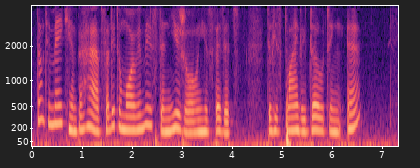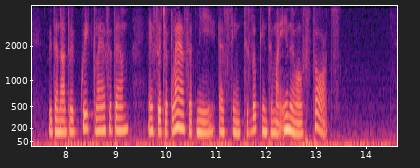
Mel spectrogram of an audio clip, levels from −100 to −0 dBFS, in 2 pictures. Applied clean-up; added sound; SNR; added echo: none; none; none; none.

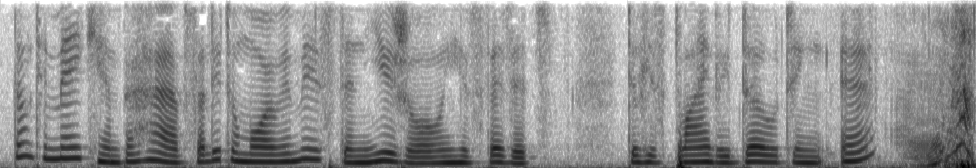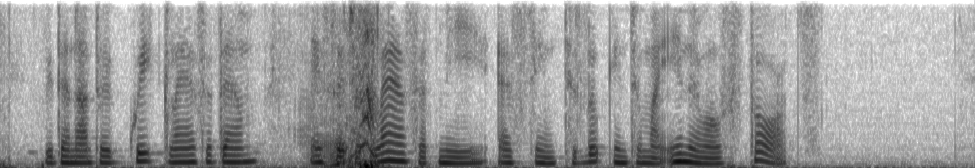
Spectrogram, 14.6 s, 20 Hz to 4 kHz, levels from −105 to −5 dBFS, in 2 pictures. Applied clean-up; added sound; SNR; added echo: none; Zipper (clothing); -1 dB; none.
